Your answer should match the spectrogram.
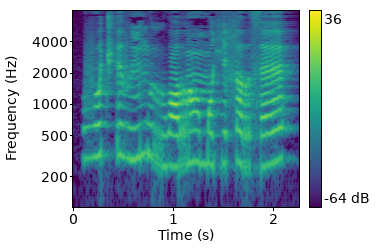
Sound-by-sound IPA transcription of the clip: v ʊ t͡ʃʼ ɪ v ĩ m u r w ɒ r ɔ̃ m ɔ ç ɪ ɬ ʌ r s ɛ

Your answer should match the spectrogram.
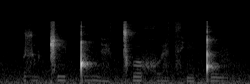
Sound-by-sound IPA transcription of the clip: z ṳ˦ ǁ i˦ ǃ i̤˦ n æ̤˨ ǀʰ u˦ χʷ æ̤˦ t͡sʰ i˨ ǃ u˦ v ṳ˨

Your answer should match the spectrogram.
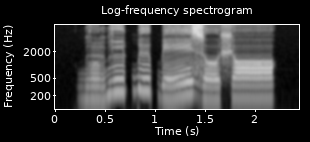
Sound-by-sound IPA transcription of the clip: ɡ ũ˨ ɡ ĩ˦ ɓ ɨ˦ ɓ eː˨˦ z o˧ ʃ ɔ˦

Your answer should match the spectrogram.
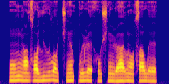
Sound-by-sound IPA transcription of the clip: õ ŋ ã zˤ o lʲ ɯ l ɔ t͡ʃ ɛ̃ p ɯ ɭ ɛ h o ʃ ɛ̃ ɭ a l õ sˤ i w ɛ

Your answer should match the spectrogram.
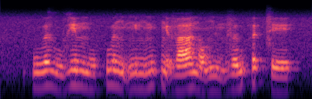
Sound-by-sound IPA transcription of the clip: h w u˨˦ ə̯ ɣ u˧˩ ɣ e˧ m n o̤˨˩ h u˧ ə̯ ŋ ṵ˧˨ ŋ e˧ ŋ m u˦˥ k̚ ŋ ɛ̰˧˨ v aː˨˦ n ɔ˧˩ ŋ ɨ˧˩ m v ə˨˦ w h ə˦˥ t̚ s e˧

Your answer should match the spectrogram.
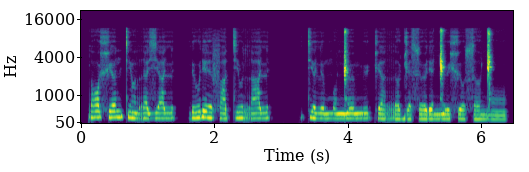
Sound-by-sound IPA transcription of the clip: ɾ ɔ xʲ œ n tʲ ɔ̃ r ɛ zʲ a lʲ | ɾʲ u ɾʲ e f a tʲ u r a lʲ | tʲ ə lʲ o m o ŋ͡ǁ ø m y kʲ a r ə ɡʲ ɛ s ø ɾʲ ɛ ŋ͡ǁ y xʲ o s ə ŋ͡ǁ ɔ̃

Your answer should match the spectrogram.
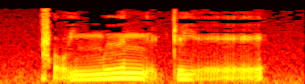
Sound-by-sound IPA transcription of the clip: ǁ o̰ j m ɨ n ḭ ʈ j ḛ

